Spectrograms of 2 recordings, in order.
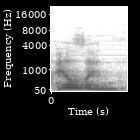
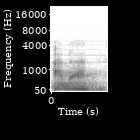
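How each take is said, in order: First: The middle consonant is a z sound. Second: The middle consonant is a d sound. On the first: "pakai zai" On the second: "Ada orang azan, adan"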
